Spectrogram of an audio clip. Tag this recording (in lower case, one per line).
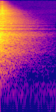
hands
clapping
